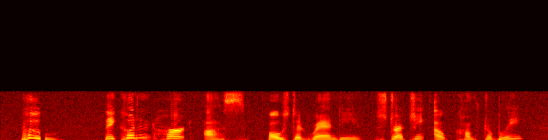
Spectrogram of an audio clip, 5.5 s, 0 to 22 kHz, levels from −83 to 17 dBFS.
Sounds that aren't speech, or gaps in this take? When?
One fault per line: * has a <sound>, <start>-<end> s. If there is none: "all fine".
* has a dropout, 0.4-0.5 s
